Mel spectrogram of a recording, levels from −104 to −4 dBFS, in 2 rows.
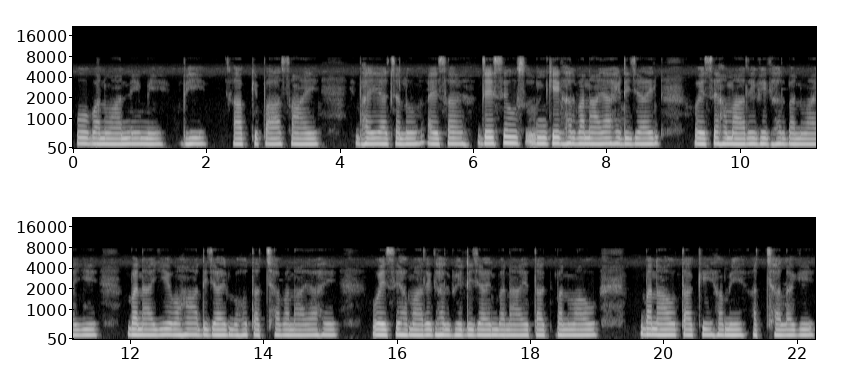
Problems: constant background noise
